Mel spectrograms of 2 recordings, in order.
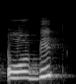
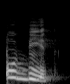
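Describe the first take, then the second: First: Обід stressed on a drawn-out first О; stress on first syllable. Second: Обід stressed on the last syllable, БІД; stress on second syllable. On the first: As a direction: hit the opening О in обід. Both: Shown as a demonstration. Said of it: "Так само".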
